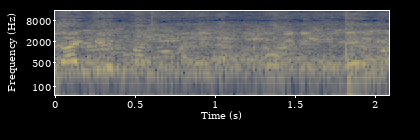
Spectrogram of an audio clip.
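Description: Chatter of a crowd: several voices talking over one another, with no single clear speaker.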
